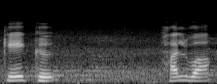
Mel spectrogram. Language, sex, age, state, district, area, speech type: Malayalam, male, 45-60, Kerala, Alappuzha, rural, spontaneous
